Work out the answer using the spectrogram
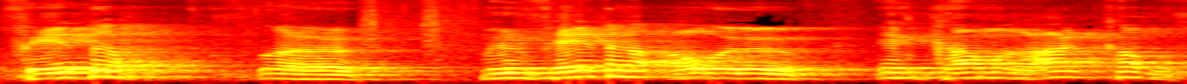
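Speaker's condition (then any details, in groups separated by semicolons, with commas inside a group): Brain injury; traffic accident at age 9; formerly bedbound then wheelchair, largely recovered, lasting disability; initially largely without language and motor functions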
